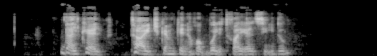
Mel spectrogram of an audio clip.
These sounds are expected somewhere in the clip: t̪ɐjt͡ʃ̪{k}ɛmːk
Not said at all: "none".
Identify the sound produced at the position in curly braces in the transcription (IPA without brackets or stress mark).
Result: k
